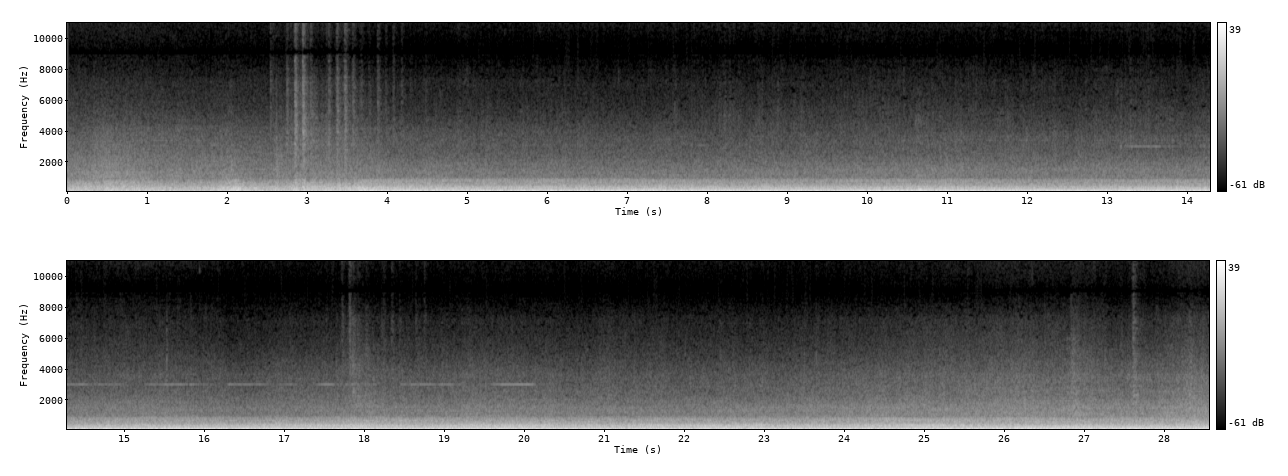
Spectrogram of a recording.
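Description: A ferry's engines running as a steady low drone, growing louder a few seconds in as the boat pulls away from the wharf and gets under way. In the middle, a faint series of short high beeps sounds about once a second.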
